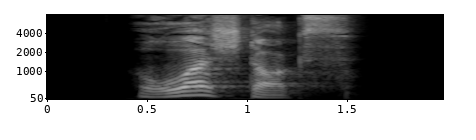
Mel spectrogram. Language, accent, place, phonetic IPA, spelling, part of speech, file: German, Germany, Berlin, [ˈʁoːɐ̯ˌʃtɔks], Rohrstocks, noun, De-Rohrstocks.ogg
- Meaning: genitive singular of Rohrstock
